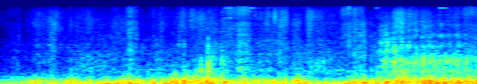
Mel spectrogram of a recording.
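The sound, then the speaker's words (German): A horse trotting over a meadow, its hooves landing as dull, soft, steady thuds. “fordert den Schüler auf, ein paar Mal über die Wiese zu traben.”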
